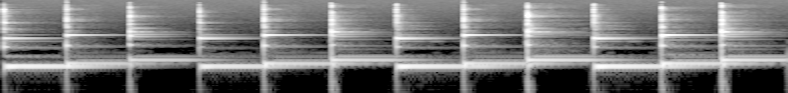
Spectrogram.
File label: loop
